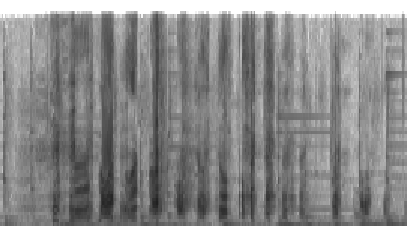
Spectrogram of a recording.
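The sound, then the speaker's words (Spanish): A voice imitates geese cackling, a run of rapid, nasal honking bursts in quick uneven succession, fairly loud, with no actual words. “Crasnaron todos los gansos, pero la cigüeña hizo como si no los oyera.”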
